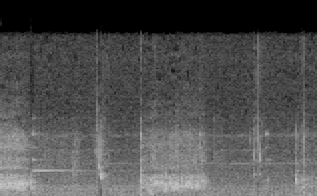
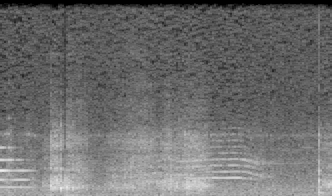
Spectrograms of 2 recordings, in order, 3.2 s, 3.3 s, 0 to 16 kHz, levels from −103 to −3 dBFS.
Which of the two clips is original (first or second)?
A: second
